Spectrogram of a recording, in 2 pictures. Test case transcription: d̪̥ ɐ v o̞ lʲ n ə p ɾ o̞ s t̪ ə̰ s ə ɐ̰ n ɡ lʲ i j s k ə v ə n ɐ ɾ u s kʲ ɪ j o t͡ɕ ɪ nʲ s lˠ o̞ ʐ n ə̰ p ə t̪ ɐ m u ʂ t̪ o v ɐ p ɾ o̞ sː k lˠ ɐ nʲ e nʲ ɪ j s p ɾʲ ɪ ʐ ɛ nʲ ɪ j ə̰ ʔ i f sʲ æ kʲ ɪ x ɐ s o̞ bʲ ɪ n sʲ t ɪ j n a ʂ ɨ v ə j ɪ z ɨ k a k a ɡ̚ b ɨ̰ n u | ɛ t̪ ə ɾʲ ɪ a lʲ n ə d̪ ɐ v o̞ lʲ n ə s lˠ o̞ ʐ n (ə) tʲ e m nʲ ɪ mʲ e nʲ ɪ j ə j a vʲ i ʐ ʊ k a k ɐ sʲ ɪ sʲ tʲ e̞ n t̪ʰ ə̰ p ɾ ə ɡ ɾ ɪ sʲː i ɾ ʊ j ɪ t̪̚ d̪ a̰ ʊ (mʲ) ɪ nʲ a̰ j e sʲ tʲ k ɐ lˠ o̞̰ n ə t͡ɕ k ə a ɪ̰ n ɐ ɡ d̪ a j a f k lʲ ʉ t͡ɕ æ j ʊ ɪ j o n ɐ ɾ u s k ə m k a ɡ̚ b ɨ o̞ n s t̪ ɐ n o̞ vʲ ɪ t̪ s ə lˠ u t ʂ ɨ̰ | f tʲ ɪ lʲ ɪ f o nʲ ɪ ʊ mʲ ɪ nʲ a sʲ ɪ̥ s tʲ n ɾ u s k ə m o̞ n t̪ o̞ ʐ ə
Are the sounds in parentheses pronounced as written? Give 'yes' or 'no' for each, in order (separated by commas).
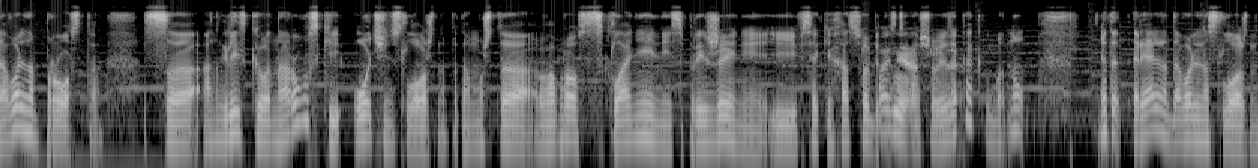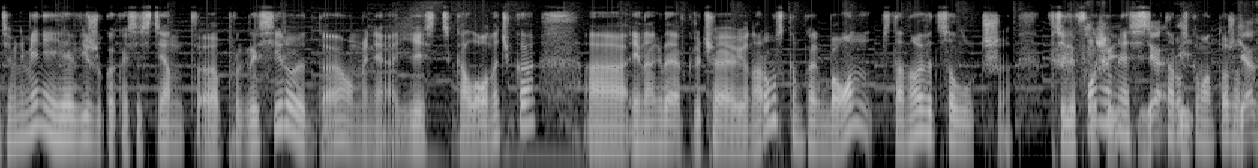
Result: yes, yes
